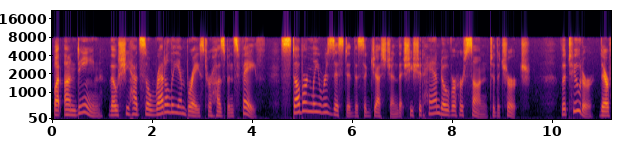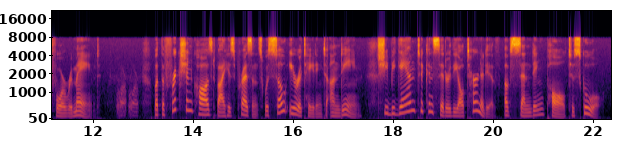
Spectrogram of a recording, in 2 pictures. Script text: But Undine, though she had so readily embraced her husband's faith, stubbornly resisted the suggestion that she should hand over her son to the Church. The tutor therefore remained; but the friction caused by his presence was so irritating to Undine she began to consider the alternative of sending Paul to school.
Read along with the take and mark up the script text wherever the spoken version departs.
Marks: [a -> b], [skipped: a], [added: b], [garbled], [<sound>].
But Undine, though she had so readily embraced her husband's faith, stubbornly resisted the suggestion that she should hand over her son to the Church. The tutor therefore remained; [laugh] but the friction caused by his presence was so irritating to Undine she began to consider the alternative of sending Paul to school.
